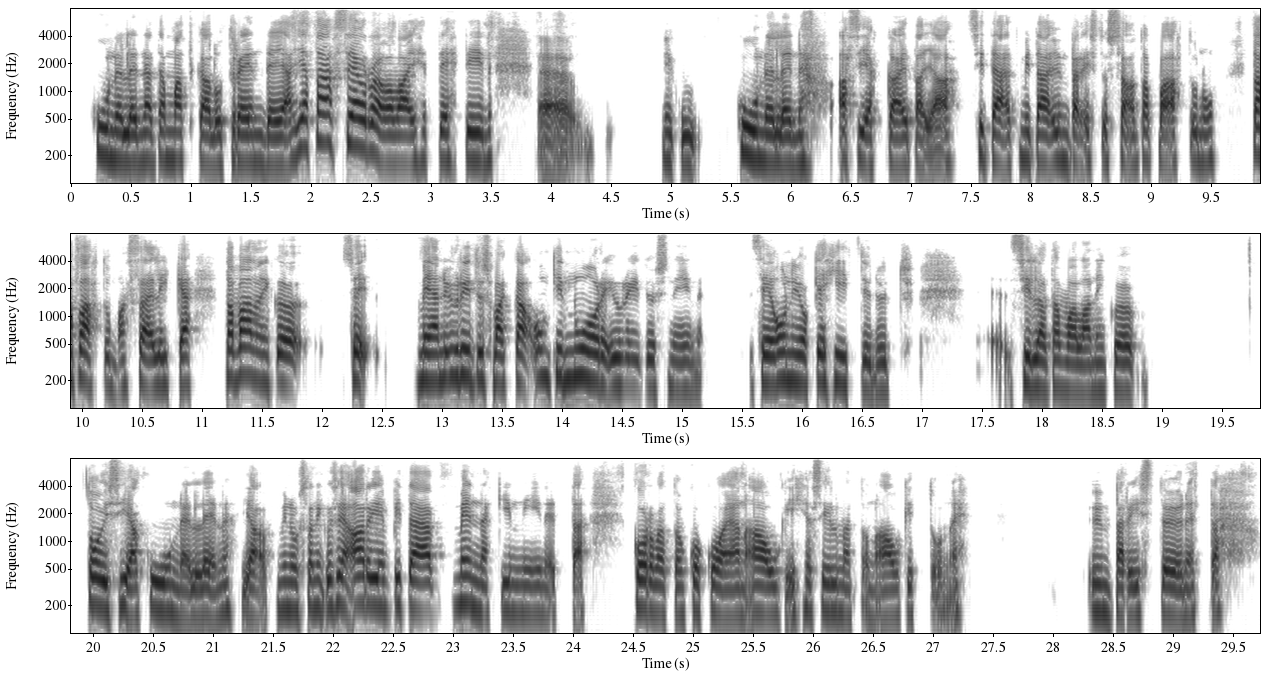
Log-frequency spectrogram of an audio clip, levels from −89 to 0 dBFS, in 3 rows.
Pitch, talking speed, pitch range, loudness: 180 Hz, 125 wpm, 165-205 Hz, -19 LUFS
